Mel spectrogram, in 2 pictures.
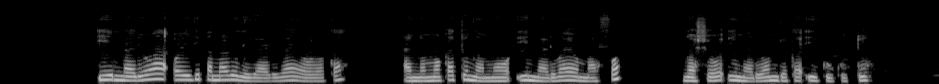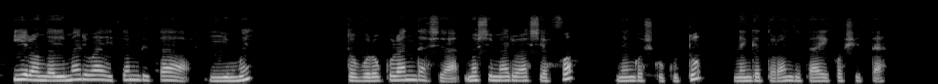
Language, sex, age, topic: Oshiwambo, female, 18-24, finance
